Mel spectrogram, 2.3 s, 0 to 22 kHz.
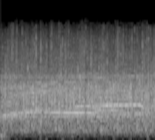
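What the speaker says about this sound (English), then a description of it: "Please give a round of applause for tom60229 from Taiwan." A crowd at the Hearthstone World Championship semifinals applauds steadily, dense clapping filling the space without a break.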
